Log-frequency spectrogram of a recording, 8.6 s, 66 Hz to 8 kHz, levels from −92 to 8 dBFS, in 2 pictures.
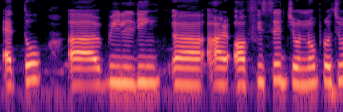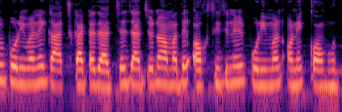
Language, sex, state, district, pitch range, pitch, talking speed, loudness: Bengali, female, West Bengal, North 24 Parganas, 210-235 Hz, 220 Hz, 160 wpm, -15 LUFS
